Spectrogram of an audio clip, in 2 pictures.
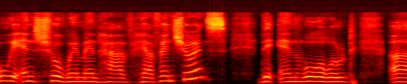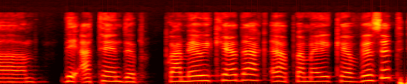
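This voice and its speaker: Against a quiet background, a woman with a French accent speaks at a fairly slow pace in a dark, mellow tone, her pitch fairly high with ordinary variation. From Haiti. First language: French or Haitian Creole. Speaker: nonprofit maternal health leader. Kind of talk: panel talk. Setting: conference with live audience.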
